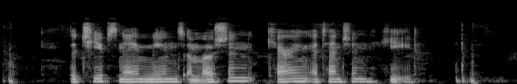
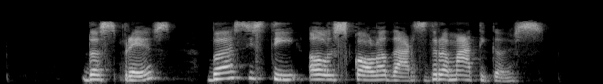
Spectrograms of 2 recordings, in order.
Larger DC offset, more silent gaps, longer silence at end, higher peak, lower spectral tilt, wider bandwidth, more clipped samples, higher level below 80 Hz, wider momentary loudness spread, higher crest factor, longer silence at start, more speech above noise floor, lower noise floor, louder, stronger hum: neither; neither; second, 0.4 s vs 0.6 s; second, -6 dBFS vs -2 dBFS; first, -4.5 dB/octave vs -2 dB/octave; about the same, 9.2 kHz vs 8.4 kHz; neither; first, -56 dBFS vs -62 dBFS; first, 19 LU vs 7 LU; about the same, 20 dB vs 18 dB; second, 0.05 s vs 0.85 s; second, 29 dB vs 55 dB; second, -53 dBFS vs -72 dBFS; second, -23 LUFS vs -17 LUFS; neither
